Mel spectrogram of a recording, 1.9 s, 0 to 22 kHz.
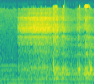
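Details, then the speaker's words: Panasonic 3DO FZ1 console whose audio is weak until warmed up, after about a minute running: hiss swells in with scratchy crackles popping over it and the volume rising. Suspected failing capacitors; a recap is planned as the fix. "Alright, folks, so I literally just walked away for a minute, if even that, and you can hear the audio kind of coming in here and there. It's getting much louder. It's very, very scratchy. But I think the seller was being honest on this one, so that's good. That may be a cap issue."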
